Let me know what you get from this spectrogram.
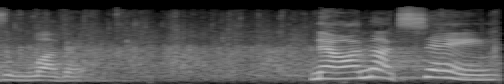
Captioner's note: applause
